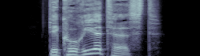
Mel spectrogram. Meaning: inflection of dekorieren: 1. second-person singular preterite 2. second-person singular subjunctive II
- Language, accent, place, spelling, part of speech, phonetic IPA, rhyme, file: German, Germany, Berlin, dekoriertest, verb, [dekoˈʁiːɐ̯təst], -iːɐ̯təst, De-dekoriertest.ogg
